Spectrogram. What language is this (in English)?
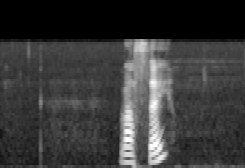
Norwegian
